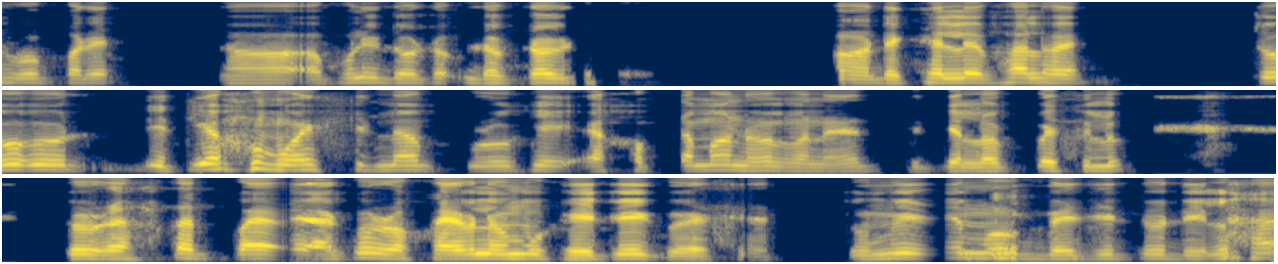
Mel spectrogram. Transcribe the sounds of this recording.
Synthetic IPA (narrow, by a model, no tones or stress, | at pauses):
ɦobɔpaɹɛ | a̰puniddɔk̚tɔɹk | ɔ̃dekʰalɛbʱalɦɔj | toetijaʊmojsinapuɹoxiʔɛxɔp̚tamanɦolmanɛtetijalɔɡ̚pajsilʊ̃tʊɹɹastat̚pajakoɹɔxʰajanɛmʊkeit̬uekojasia | tumimʊk̚bezitʊdila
